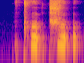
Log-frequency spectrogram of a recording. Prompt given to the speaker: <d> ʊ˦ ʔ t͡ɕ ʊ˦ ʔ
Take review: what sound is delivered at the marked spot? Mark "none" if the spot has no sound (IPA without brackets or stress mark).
tʰ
